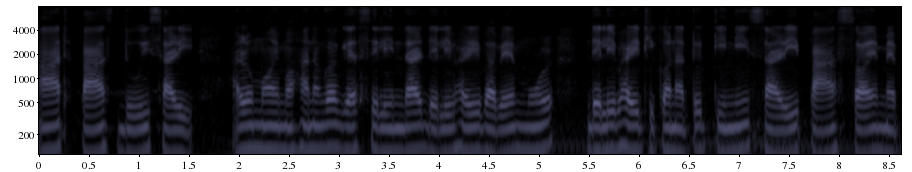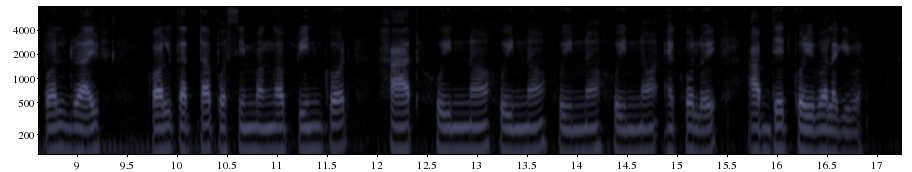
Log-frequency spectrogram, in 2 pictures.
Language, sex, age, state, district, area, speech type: Assamese, male, 30-45, Assam, Majuli, urban, read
